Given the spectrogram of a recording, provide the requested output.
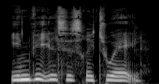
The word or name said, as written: indvielsesritual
